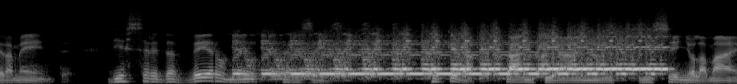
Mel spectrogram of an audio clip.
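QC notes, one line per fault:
2.32–6.96 s, feedback howl. A tone near 700 Hz builds up and peaks about 12 dB above the speech. It pulses roughly every 300 ms. A microphone-to-loudspeaker loop is adding gain on every pass, so the repeats grow rather than fade.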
